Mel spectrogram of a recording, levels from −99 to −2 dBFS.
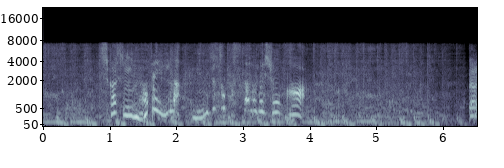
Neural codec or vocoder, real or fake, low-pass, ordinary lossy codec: codec, 24 kHz, 3 kbps, HILCodec; fake; 7.2 kHz; none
